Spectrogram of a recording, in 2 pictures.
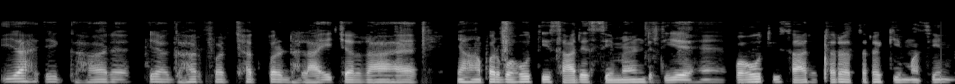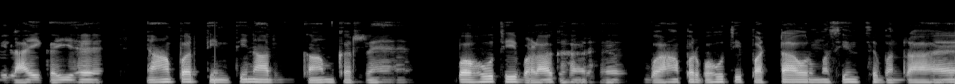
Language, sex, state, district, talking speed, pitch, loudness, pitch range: Hindi, male, Bihar, Jahanabad, 175 wpm, 110 Hz, -21 LUFS, 105-115 Hz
